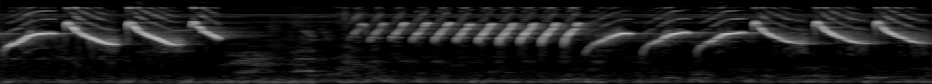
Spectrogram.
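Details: Canary hen in breeding condition, meant to trigger male song: loud sliding whistles, a short pause, a quick even trill of high notes, then further rising and falling whistled phrases.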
